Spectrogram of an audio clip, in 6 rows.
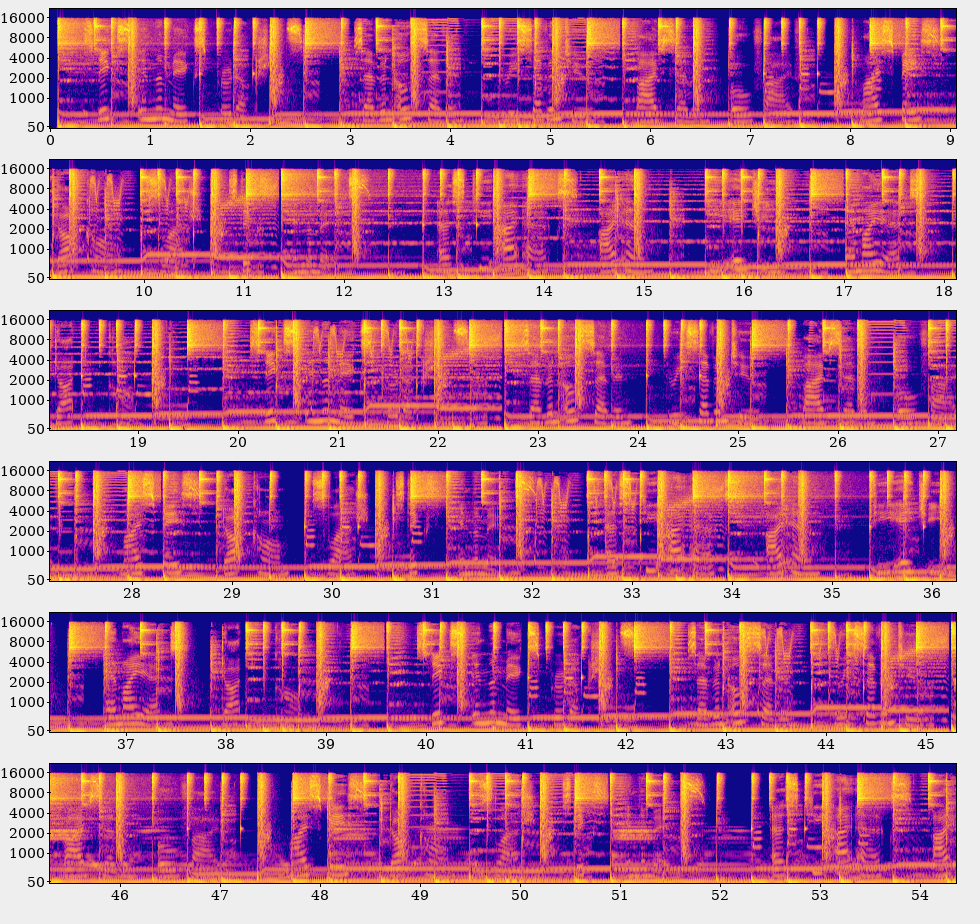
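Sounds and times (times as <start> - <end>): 
slap bass: 0.0 - 54.3.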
